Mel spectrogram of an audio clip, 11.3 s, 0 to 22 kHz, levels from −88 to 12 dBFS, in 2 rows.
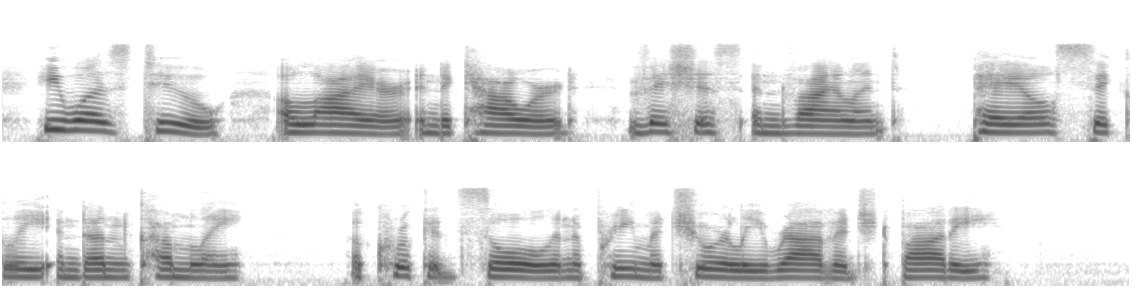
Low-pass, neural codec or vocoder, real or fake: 7.2 kHz; none; real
